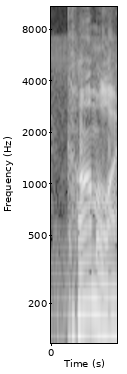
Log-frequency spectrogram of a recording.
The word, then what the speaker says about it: Kamala: Kamala Harris.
